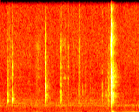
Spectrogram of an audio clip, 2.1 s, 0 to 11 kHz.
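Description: Small plastic clicks from handling a pair of Xiaomi Mi True Wireless Earbuds Basic 2 in their open charging case, with one sharper click about one and a half seconds in as an earbud is pulled out of its slot.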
